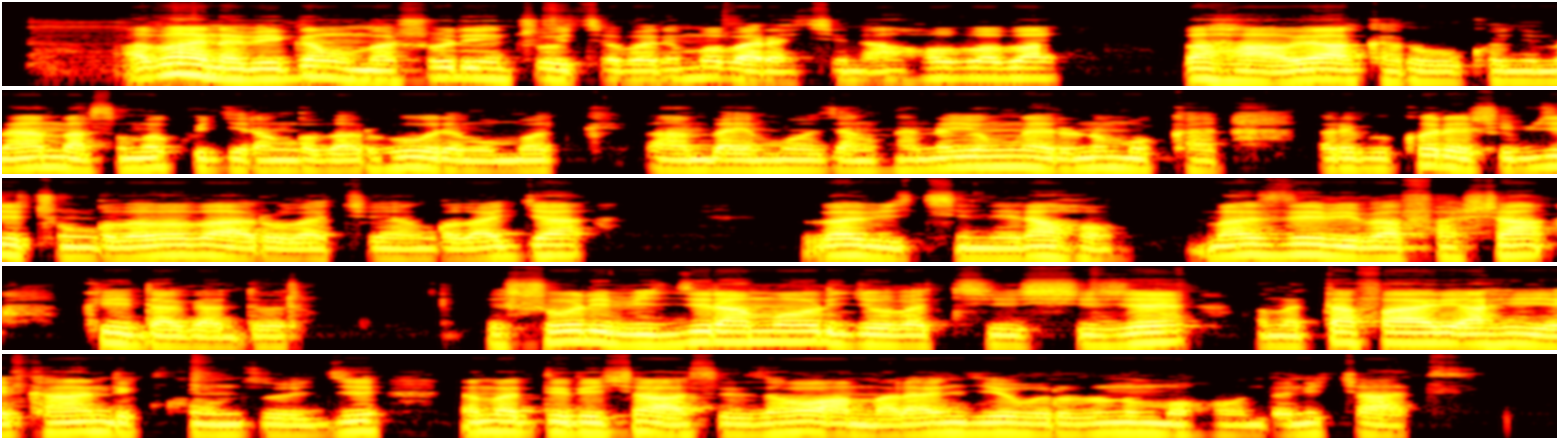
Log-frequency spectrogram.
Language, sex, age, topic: Kinyarwanda, male, 18-24, education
